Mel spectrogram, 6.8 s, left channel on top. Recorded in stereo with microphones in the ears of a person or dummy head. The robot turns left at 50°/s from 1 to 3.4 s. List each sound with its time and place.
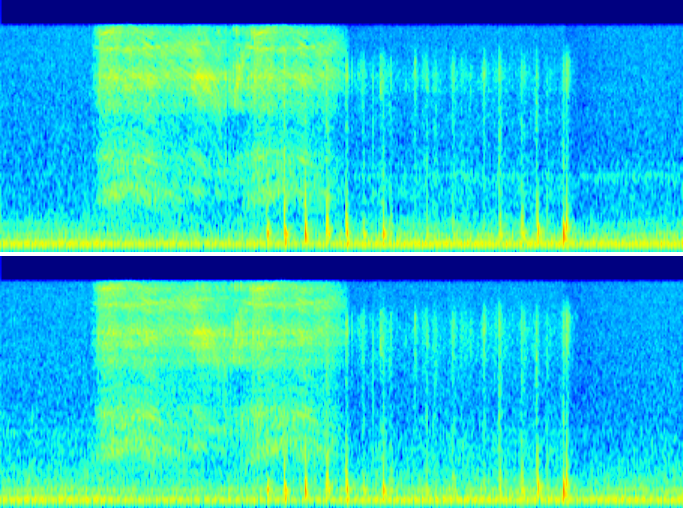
0.0 s an engine running: 140° right; by 6.8 s 100° left
2.7 s footsteps: 35° left (ahead or behind); by 5.8 s 15° right (ahead or behind)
